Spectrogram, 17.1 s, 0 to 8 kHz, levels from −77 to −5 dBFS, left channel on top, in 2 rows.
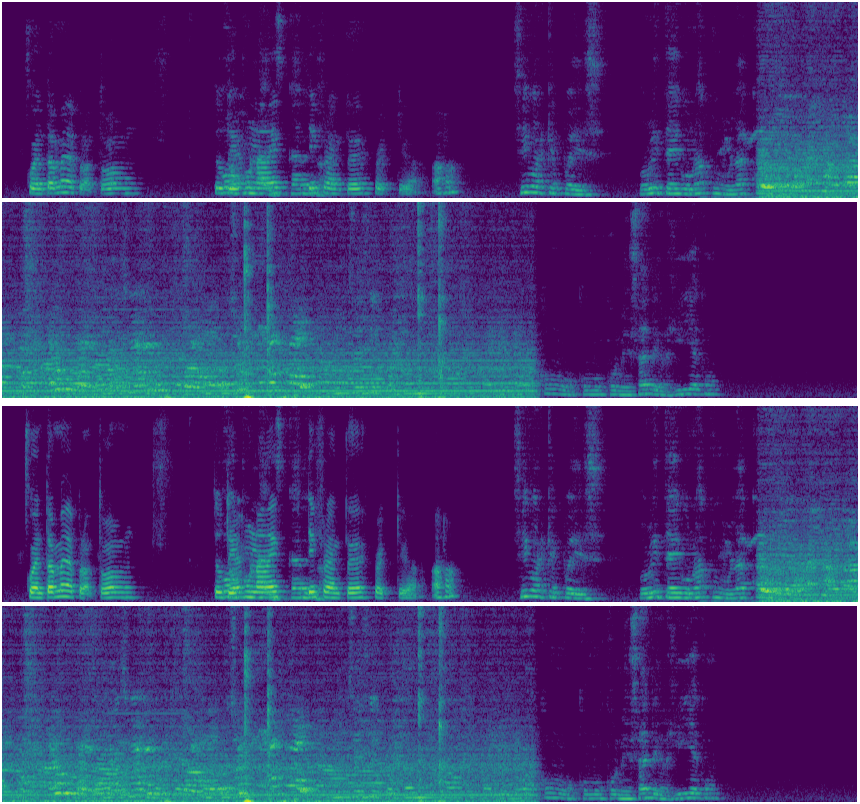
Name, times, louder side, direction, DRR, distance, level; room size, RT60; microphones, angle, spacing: voice 1, 0.2-1.3 2.1-4.5, right 6 dB, 85° right, 0.4 m, -27 dB
voice 2, 2.2-3.2 5.1-6.0 6.4-8.1 9.2-11.2 11.8-15.7, right 2 dB, 10° right, 0.7 m, -35 dB
Bird vocalization bird call bird song, 7.0-13.0, equal, 40° left, 1.7 m, -33 dB
sound 1, 7.5-13.9, equal, 10° left, 1.3 m, -27 dB
3.1 x 2.6 x 2.8 m
head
